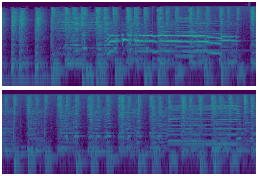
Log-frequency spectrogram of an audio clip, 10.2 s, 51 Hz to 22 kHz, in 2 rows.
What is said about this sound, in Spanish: Ya cantó el gallo, como corresponde, a las 10 de la mañana, porque el gallo acá, en la radio escuela, canta a las 10, por supuesto. Buen día, gallito precioso.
